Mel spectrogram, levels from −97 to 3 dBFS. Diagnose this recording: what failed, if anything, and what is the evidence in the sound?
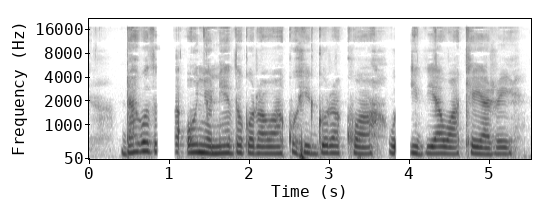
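The codec stage failed, with AAC frame loss and muting. The speech drops into silence from 0.80 to 1.10 s, and again from 3.80 to 4.04 s. The gaps last about 256 ms and 213 ms, which fits runs of six and five lost frames. The decoder zeroed the missing frames' spectrum. The overlapping windows fade the sound out and back in, so each hole has soft edges.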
